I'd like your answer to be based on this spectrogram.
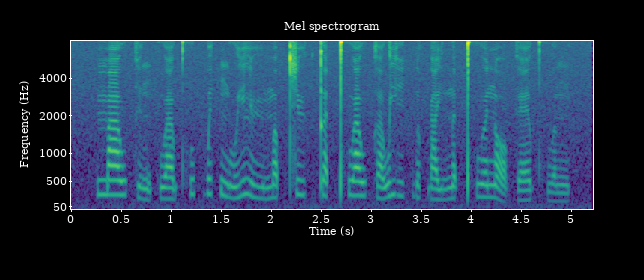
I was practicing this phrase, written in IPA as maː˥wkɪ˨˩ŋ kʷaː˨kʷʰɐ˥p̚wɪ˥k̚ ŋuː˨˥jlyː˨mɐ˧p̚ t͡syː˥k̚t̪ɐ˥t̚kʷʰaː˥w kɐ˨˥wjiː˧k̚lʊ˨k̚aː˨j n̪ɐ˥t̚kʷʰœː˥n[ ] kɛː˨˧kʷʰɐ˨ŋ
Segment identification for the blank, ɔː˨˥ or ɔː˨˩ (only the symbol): ɔː˨˩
